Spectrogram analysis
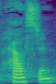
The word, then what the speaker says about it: Houston: So Soho refers to being south of Houston Street. And in New York, you do say Houston, even though it's spelled Houston.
